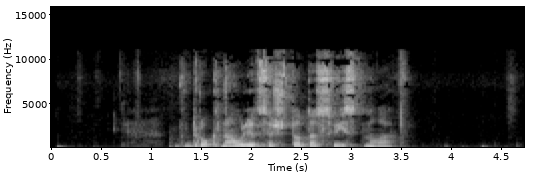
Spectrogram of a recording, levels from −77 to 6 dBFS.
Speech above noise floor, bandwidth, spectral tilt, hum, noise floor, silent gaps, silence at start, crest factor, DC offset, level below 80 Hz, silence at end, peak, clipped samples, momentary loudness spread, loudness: 40 dB; 11.5 kHz; -3 dB/octave; none; -57 dBFS; none; 0.05 s; 18 dB; under 0.1%; -44 dBFS; 0.4 s; 0 dBFS; under 0.1%; 19 LU; -15 LUFS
